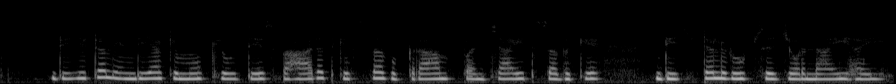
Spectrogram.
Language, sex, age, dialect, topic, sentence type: Magahi, female, 41-45, Western, banking, statement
